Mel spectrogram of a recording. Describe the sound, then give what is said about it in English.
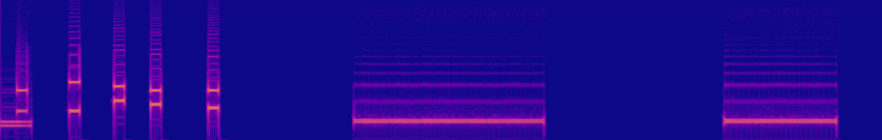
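Five quick touch-tone keypad beeps of a phone being dialed, followed by two long, steady electronic line tones separated by a pause, clear with no talking. “But, okay, I'm about to dial the phone number right now.”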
